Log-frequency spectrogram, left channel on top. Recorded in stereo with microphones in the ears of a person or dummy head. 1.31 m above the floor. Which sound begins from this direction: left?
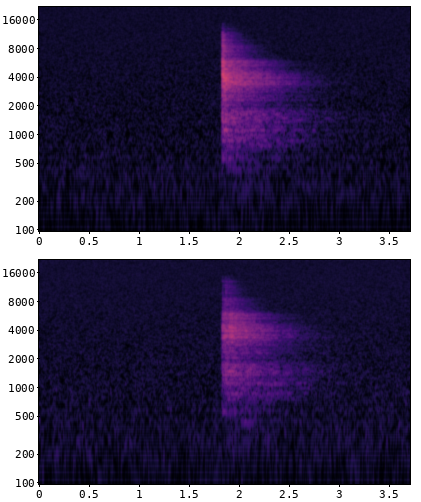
A squeak, at 1.8 s.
